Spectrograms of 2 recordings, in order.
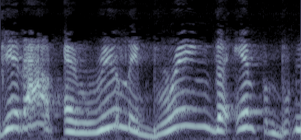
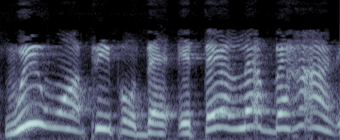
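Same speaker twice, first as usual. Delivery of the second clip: ordinary talk, nothing marked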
